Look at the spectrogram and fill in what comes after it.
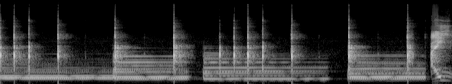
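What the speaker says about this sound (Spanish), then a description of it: "y con un piano eléctrico, que hace esto" Electric piano from a song plays warm, sustained chords that shift in held blocks, punctuated by crisp flamenco handclaps, with brief gaps between phrases and a busier burst at the close.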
